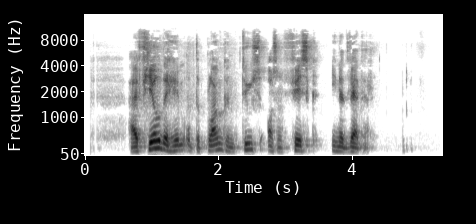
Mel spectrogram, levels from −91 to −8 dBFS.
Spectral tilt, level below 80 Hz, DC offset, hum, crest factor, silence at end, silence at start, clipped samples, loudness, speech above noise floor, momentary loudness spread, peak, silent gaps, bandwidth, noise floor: -4 dB/octave; -76 dBFS; under 0.1%; none; 20 dB; 1.1 s; 0.65 s; under 0.1%; -24 LUFS; 45 dB; 15 LU; -6 dBFS; none; 11 kHz; -69 dBFS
